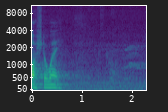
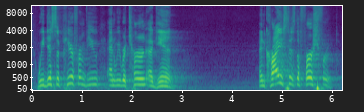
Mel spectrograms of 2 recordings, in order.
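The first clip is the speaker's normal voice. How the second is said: louder, higher preaching at full force; rising preaching; 8 semitones higher, 5 dB louder than usual. Acted. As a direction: build to a ringing pulpit climax.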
